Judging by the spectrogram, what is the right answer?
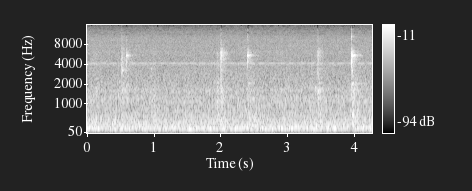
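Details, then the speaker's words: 2003 Mini Cooper AC compressor, removed from the car and turned slowly: sharp, uneven ticks every second or two, audible even at slow speed; worn compressor internals, to be replaced along with the drier. "So I have the oil compressor right here, and there's the noise."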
